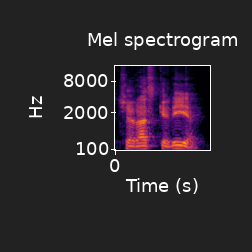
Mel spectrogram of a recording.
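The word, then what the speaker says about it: churrasquería: Oh, when they do the it's called I know how to say it because I'm Spanish. Churrasqueria.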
